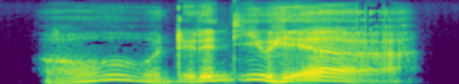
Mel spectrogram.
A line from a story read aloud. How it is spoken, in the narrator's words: Janno says, chuckling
